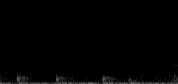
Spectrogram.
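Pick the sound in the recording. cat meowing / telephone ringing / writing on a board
writing on a board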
